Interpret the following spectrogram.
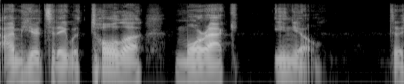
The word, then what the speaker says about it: Morakinyo: justin semani and i'm here today with tola morak inyo did i say it right yeah morak inyo it's like you're a little confused but yeah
